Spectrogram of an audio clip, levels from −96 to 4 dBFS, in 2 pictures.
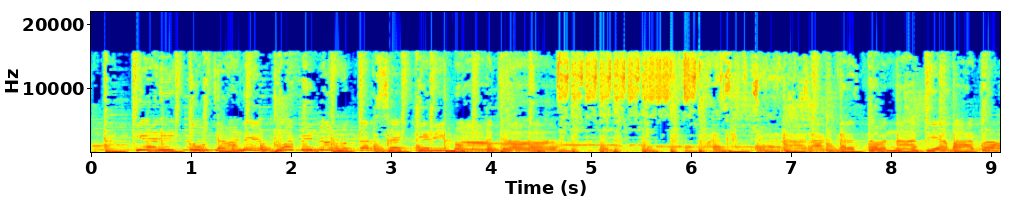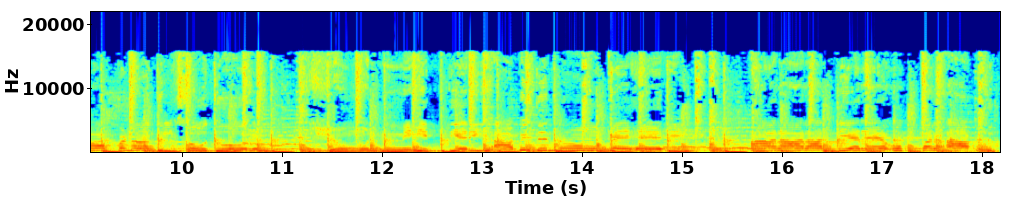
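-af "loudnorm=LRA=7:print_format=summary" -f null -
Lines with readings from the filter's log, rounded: Input Integrated:    -13.5 LUFS
Input True Peak:      -1.4 dBTP
Input LRA:             1.1 LU
Input Threshold:     -23.5 LUFS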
